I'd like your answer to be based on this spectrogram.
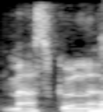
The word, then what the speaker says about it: masculin: Masculin.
